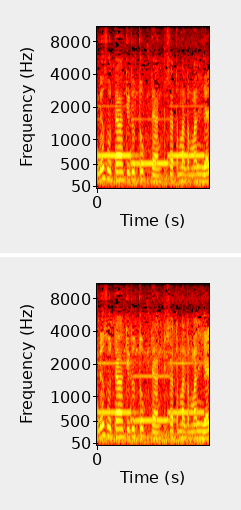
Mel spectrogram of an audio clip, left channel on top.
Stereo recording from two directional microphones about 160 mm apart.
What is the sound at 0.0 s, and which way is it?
A man's voice, 20° left (ahead or behind).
